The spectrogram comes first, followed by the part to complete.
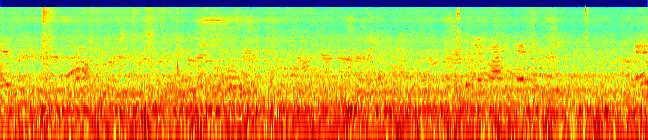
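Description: Busy street ambience: a steady low rumble with indistinct voices in the background.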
